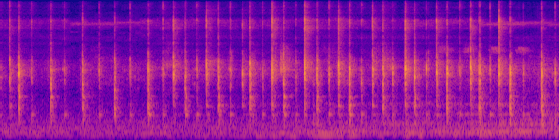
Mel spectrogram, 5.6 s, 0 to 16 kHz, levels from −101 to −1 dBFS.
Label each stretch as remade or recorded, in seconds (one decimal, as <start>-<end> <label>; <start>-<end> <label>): 0.0-0.7 remade; 0.7-1.4 recorded; 1.4-4.8 remade; 4.8-5.6 recorded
